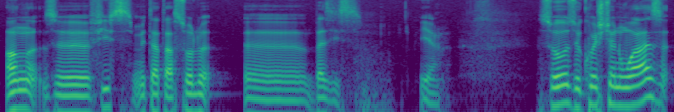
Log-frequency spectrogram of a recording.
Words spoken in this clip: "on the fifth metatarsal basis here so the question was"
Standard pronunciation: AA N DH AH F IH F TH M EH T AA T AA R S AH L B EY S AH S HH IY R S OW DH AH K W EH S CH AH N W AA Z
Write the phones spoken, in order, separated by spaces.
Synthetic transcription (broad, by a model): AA N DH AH F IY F S M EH T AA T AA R S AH L B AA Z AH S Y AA S OW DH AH K W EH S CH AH N W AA Z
